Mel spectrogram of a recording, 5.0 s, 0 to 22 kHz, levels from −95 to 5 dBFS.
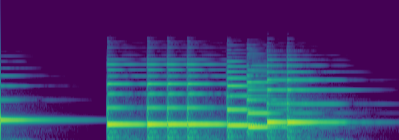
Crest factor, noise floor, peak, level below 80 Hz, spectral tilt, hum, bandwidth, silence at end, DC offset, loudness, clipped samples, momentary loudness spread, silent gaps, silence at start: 14 dB; -54 dBFS; -4 dBFS; -52 dBFS; -7 dB/octave; none; 4.6 kHz; 0.65 s; under 0.1%; -15 LUFS; under 0.1%; 15 LU; none; 0 s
